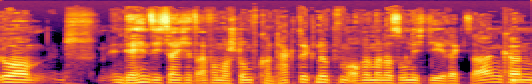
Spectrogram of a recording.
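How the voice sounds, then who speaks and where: The sound is dry and close, with no echo. A man with a dark, mellow tone speaks at a moderate pace. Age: 20s. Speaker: podcast co-host. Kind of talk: casual chat.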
